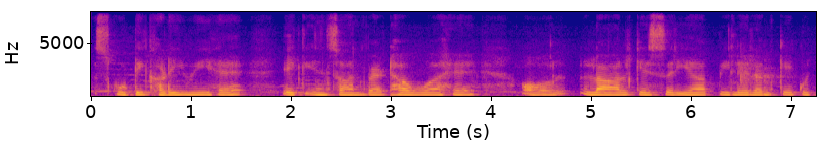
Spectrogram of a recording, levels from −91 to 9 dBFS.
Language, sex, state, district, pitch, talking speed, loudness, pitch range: Hindi, female, Rajasthan, Jaipur, 190 Hz, 130 wpm, -18 LUFS, 185-195 Hz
